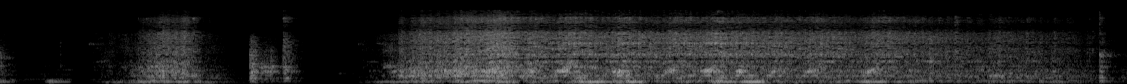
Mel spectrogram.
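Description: A sewing machine stitches a back-hook blouse, starting with a few short bursts and then running in a long, steady whir with a rhythmic mechanical beat, close up.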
